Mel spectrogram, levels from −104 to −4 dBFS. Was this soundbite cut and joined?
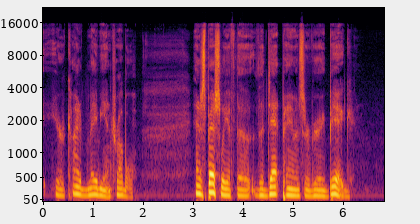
no; 0 cuts

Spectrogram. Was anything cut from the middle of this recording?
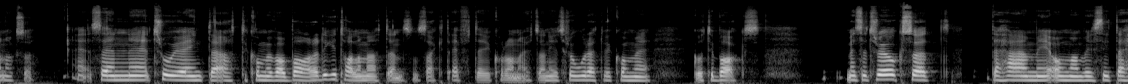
yes; 1 cut; at 9.6 s

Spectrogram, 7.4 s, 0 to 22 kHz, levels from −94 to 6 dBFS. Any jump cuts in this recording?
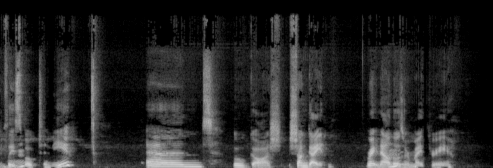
no; 0 cuts

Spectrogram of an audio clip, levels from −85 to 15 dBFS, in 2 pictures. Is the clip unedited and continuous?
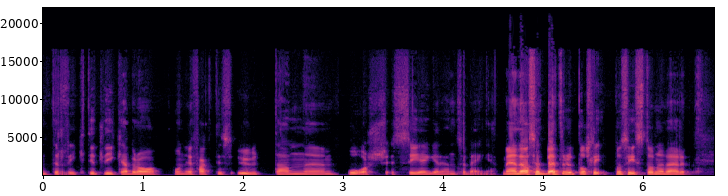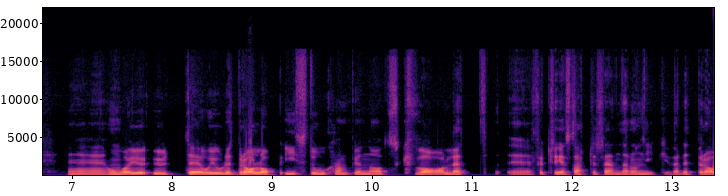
no; 3 cuts; at 1.3 s, 3.0 s, 4.6 s

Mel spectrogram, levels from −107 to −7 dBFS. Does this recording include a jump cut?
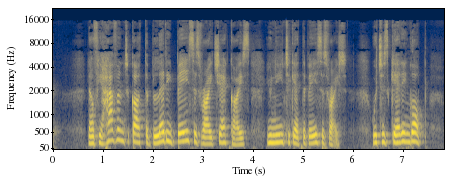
no; 0 cuts

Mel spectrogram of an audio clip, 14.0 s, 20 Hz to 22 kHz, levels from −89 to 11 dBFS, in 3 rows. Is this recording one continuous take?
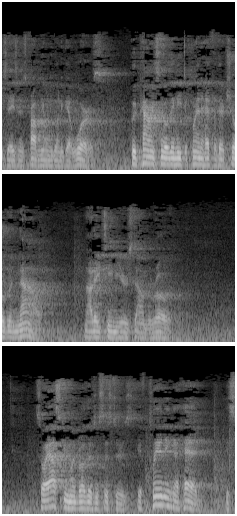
yes; 0 cuts

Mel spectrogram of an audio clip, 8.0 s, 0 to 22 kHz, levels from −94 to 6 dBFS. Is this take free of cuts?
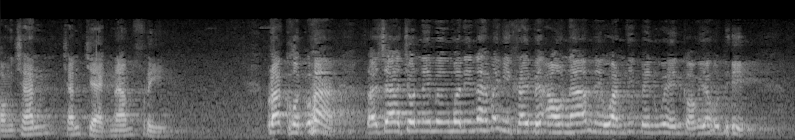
yes; 0 cuts

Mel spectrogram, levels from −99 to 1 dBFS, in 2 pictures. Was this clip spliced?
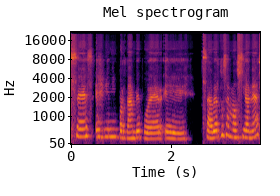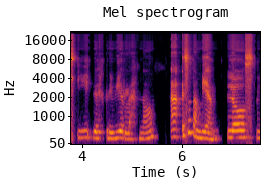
no; 0 cuts

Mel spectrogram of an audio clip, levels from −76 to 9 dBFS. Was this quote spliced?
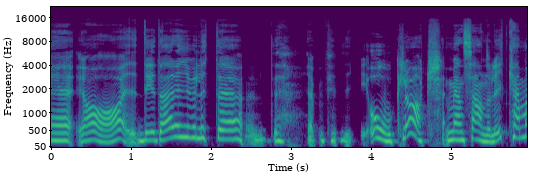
yes; 1 cut; at 4.9 s

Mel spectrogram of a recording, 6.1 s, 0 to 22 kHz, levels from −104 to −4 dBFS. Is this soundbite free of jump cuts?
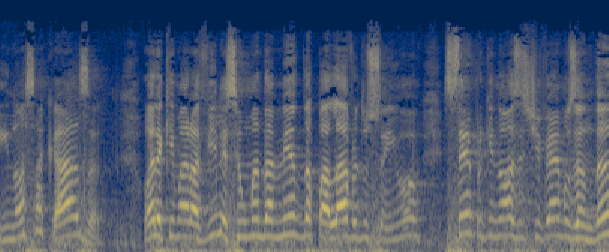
yes; 0 cuts

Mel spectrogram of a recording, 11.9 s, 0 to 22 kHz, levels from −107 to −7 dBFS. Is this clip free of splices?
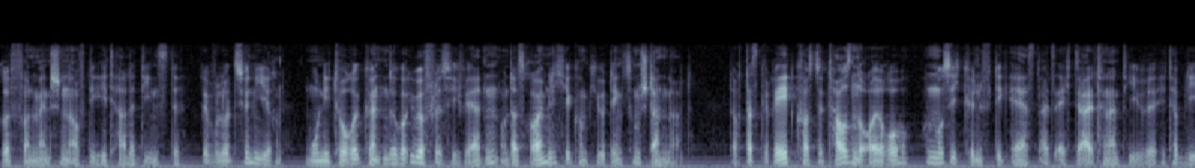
yes; 0 cuts

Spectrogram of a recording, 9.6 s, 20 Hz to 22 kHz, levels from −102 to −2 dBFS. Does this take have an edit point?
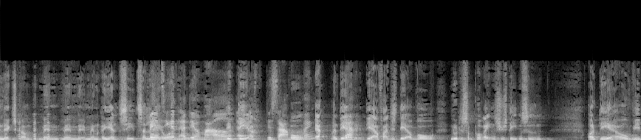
no; 0 cuts

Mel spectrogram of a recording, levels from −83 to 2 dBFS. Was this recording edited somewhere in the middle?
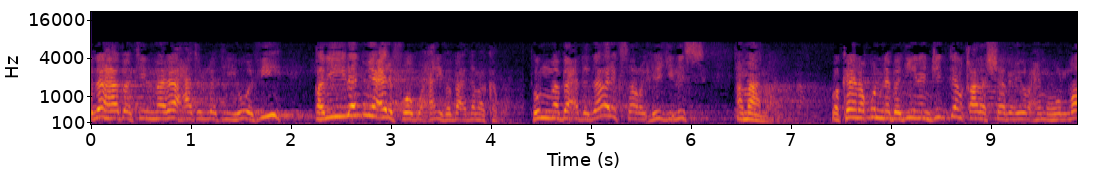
yes; 5 cuts; at 1.6 s, 2.7 s, 4.3 s, 5.5 s, 6.4 s

